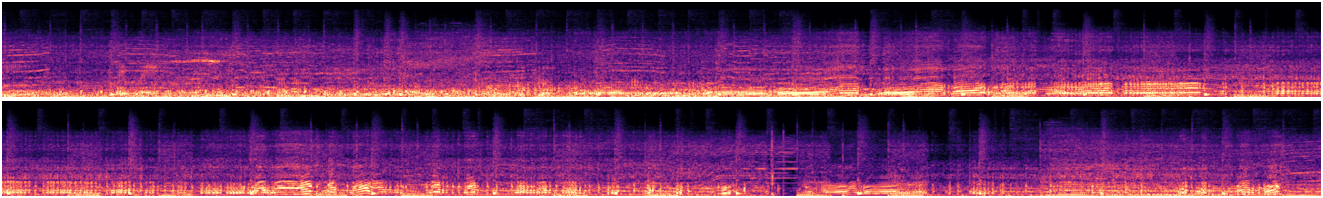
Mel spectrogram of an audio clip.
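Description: Dirt bike engine heard from the bike's onboard camera, revving up and falling back again and again as the rider accelerates and shifts along a dirt trail.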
